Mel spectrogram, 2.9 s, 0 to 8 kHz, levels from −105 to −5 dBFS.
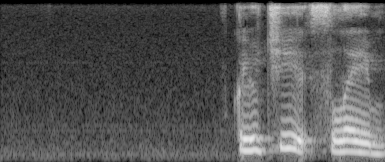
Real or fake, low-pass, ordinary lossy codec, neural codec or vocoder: real; 7.2 kHz; AAC, 48 kbps; none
